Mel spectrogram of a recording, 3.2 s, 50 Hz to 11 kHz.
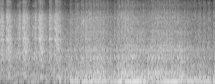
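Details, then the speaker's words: Italika Vortex 250 single-cylinder after half engine rebuild, brought in for engine noise, refilled with oil: catches after a few cranks, steady even beat with no metallic knocking; noise was a loose nut, now gone, though it seems poorly carbureted. "ven no tiene ruido bueno el ruido habitual de esta moto queada per no tiene ese ruido"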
